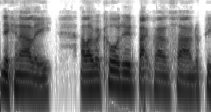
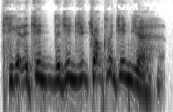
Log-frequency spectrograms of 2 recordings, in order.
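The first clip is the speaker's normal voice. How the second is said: higher put-on desperate pleading voice; 7 semitones higher than usual. Retelling a phone call in which Yeti Uncle John desperately asks for ice creams: imitating desperate Yeti Uncle John. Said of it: "desperate for me to buy particular ice creams".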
